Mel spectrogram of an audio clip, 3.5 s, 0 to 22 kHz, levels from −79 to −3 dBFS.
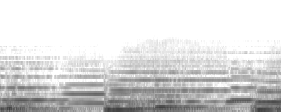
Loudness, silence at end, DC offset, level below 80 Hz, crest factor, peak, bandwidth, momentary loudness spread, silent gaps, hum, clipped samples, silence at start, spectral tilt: -32 LUFS; 0 s; under 0.1%; -48 dBFS; 14 dB; -16 dBFS; 5.4 kHz; 10 LU; none; none; under 0.1%; 0 s; -10 dB/octave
